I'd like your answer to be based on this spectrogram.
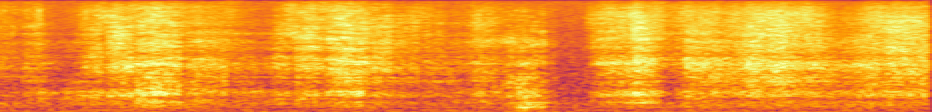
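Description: Fingertips and short nails scratch across the gold glitter-striped wrapping paper of a small, hollow, closed cardboard box with a satin bow, held in the hands. The result is a quiet, continuous rasping scratch in repeated swelling strokes, bright and papery, with a brief fuller, lower swell partway through.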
